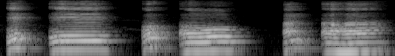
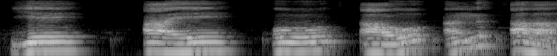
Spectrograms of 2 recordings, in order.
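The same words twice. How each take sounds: First: "ए" as a pure vowel without y glide; "औ" as one held vowel, "अं" nasal, "आहा" as a-ha; correct vowel pronunciation. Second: "आओ" as aa-o, "अंग" with a g; common misreading. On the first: Teacher reads the row properly, correct pronunciation. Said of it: "हम लोग कैसे करते हैं". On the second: Teacher shows how people read vowels, common misreading. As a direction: say "ये" with a y glide and "आए" as two vowels. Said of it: "हम लोग इस तरह से पढ़ते हैं". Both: Shown as a demonstration.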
